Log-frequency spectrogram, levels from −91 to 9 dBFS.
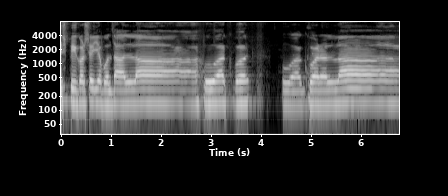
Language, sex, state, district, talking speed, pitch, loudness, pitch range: Hindi, male, Chandigarh, Chandigarh, 90 wpm, 140 Hz, -14 LUFS, 135-145 Hz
